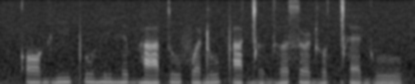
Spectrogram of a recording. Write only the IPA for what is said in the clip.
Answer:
kʼ ɔ ɡʱ i pʼ u ɦ i ɦ ɪ bʱ a t u f ɤ ɖ u pʼ a ɡ͡ǀ ə dʱ ə s ə˞ ɖʱ ɤ ǀʰ ɛ ɡʱ u

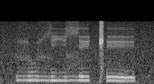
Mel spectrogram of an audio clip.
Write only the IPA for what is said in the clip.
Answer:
ɮ u ɮ i ɮ e ǁ e

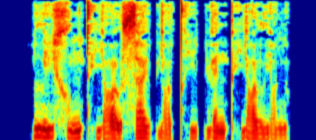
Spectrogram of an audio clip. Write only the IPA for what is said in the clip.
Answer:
l i˥ x ʊ˧˥ ŋ t̪ʰ j ɑ̰˨˩ ʊ̯ s a˥˩ ɪ̯ p j ɑ˩ ʊ̯ t̪ʰ i˥˧ p ɥ ɛ˥˧ n pʰ j ɑ˥˩ ʊ̯ l j ɑ˩ ŋ

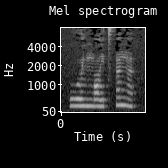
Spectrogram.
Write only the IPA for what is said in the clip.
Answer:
w ʊ lʲ ŋ ɔ i̯ t͡sʼ ə̃ ŋ ə̃

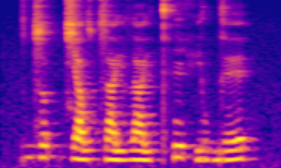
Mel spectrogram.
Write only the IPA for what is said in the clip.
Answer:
d͡z o˦ t̚ t͡ɕ a˨˩ w t͡s a˨˩ j l a˨˩ j t̪ʰ ĩ˥˧ h j u˨˩ ɡ e˨˦

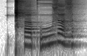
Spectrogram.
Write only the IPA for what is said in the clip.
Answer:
ǁʰ ɐː pʼ uː z ɐ z

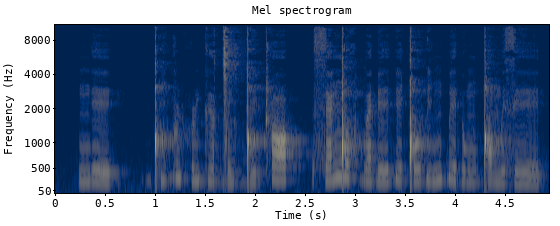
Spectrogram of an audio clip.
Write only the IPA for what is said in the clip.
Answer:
ŋ e | ǃʼ i ɡ u ɳ h u ɳ kʲ ɒ ɡ͡ǀ e lʲ ɡ͡ǃ i ʈʰ ɒ | s æ ŋ͡ǃ o x b æ ɗ e ɠ e ǃ o ɗ i ŋ ɓ e ɗ o ŋ ǃ ɒ m e s e

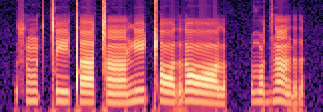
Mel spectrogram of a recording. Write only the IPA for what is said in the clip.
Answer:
s õː t ǀ eː ǃ aː ǀ ãː ŋ eː ǁ ɒː r ɒː l | ðˤ o d͡z ã r

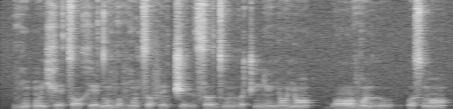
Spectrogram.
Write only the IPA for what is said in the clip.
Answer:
v ũ ʔ ũː j x eː t͡s ɔː x e d õ v ɤ v õ t͡s ɤ f e l t͡ʃ e r s ɤ d͡z ũ r ɔ t͡ʃ ɲ ẽ j ɔ̃ j ɔ̃ | b ɔː v ɔ̃ r u | ʔ o s ŋ ɔ̃

